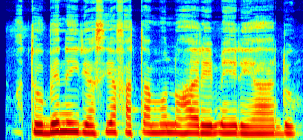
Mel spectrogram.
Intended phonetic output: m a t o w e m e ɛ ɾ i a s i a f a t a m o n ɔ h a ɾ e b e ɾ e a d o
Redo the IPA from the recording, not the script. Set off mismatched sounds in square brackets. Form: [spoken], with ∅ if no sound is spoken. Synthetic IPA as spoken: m a t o [b] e [n] e [i] ɾ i a s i a f a t a m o n ɔ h a ɾ e [m] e ɾ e a d o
